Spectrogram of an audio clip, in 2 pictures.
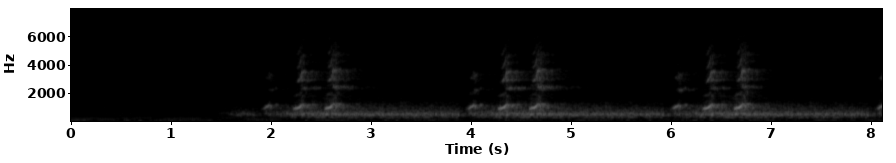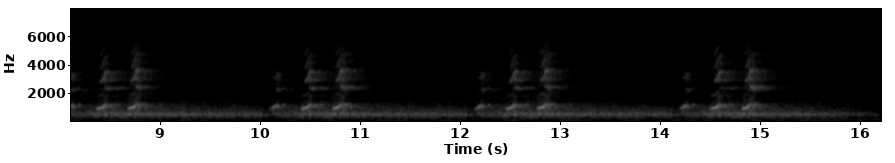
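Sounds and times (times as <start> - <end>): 
owl hooting: 1.6 - 16.2.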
